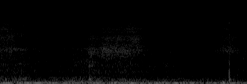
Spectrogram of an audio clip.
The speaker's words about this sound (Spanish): ese que escuchan roncar en el audio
